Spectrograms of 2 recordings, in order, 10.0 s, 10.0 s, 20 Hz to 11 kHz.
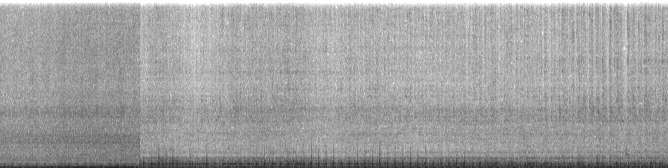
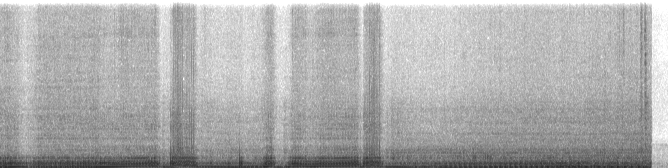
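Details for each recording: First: Pontiac GTO on a test drive after HEI distributor diagnosis for an autocross misfire, rear-mounted camera mic, aiming past 3,500 rpm: deep steady V8 rumble pulling cleanly and evenly with no misses, pops or stumbles; ignition running healthy. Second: GTO with HEI distributor at an autocross track: it pulls, then repeatedly stumbles, loses power and cuts out under throttle before catching again, later failing to restart. Ignition misfire, with the HEI distributor suspected.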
